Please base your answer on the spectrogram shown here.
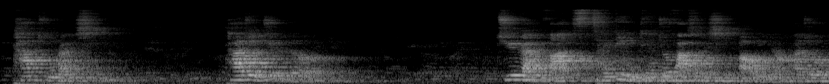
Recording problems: room echo; strong; dies away in 1.5 s
off-mic speech; far
chatter from many people; faint; throughout; 20 dB below the speech

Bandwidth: 13.5 kHz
